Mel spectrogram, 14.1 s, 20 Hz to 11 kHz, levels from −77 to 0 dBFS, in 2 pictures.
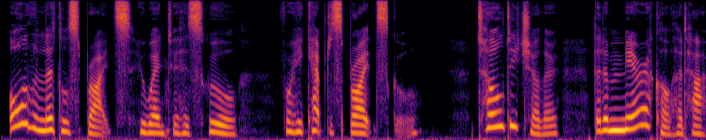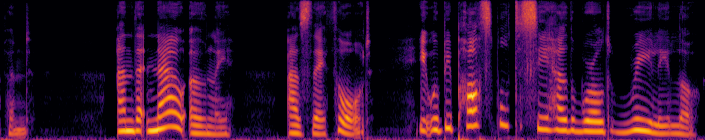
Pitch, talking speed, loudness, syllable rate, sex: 230 Hz, 165 wpm, -19 LUFS, 5.0 syllables/s, female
